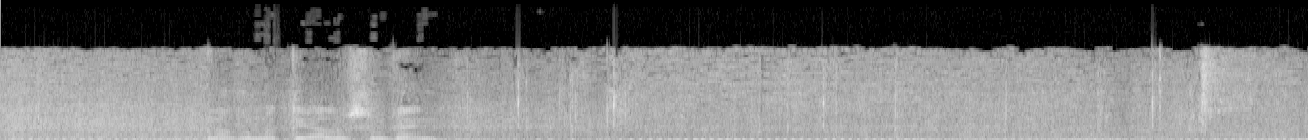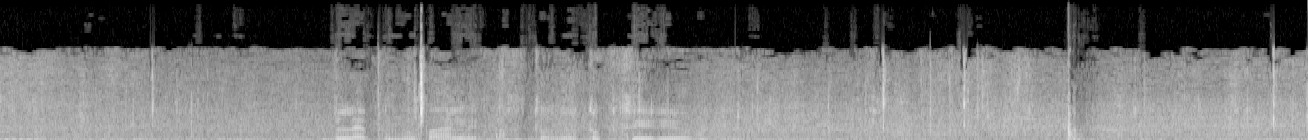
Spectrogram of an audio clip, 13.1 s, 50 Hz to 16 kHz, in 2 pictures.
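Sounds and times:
street traffic: 0.0 - 13.0
vehicle engine humming: 0.0 - 13.0.

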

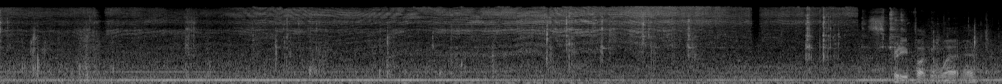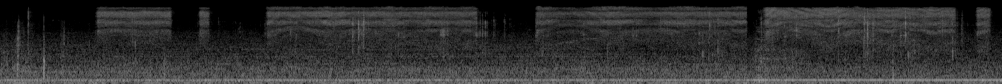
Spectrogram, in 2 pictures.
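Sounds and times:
spray paint can hissing: 0.0 - 8.6, 11.0 - 20.0.

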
